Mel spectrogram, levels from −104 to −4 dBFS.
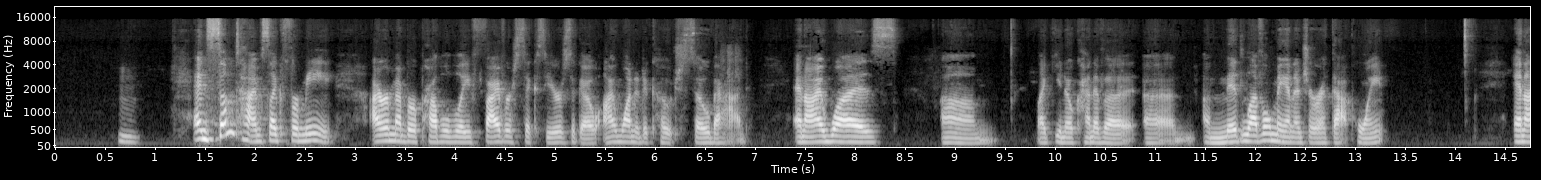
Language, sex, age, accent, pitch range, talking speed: English, female, 30-49, American, 135-165 Hz, 150 wpm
